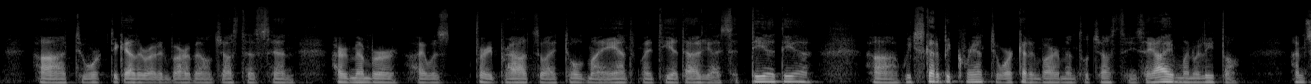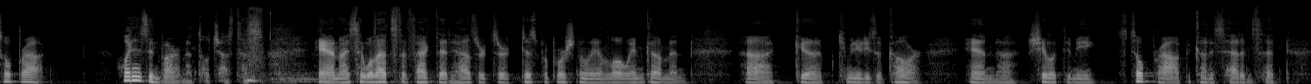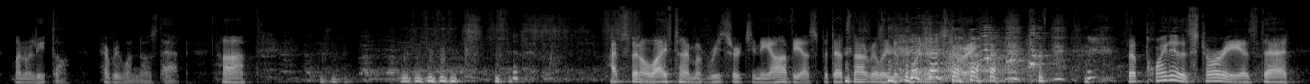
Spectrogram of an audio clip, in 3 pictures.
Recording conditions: live audience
